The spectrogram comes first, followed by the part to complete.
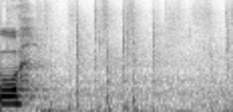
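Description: A deck of tarot cards shuffled by hand: faint, soft flicking and rustling of the cards against each other.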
